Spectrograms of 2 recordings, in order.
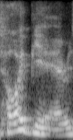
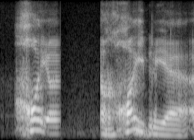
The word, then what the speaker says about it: Højbjerg: I think that is the correct pronunciation. – I think it's Højbjerg, isn't it? – Højbjerg, okay. Yeah.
